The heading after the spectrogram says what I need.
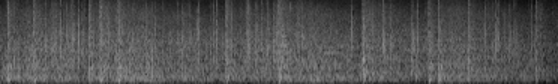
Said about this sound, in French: Il y a de la musique, des groupes de danse, des comédiennes, beaucoup à manger et à minuit il y a des pétards.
